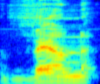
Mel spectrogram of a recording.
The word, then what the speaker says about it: than: likes fish tacos more than hamburgers all right emphasized this pronunciation t h e n then then is that what we want here no van or comparison word than hamburgers because of being in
